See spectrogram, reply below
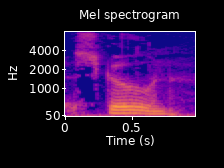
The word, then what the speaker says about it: Scone: That was at Scoon. – Scoon? – Yes. – How do you spell that? Sorry. – S-C-O-N-E. That's the Scottish.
